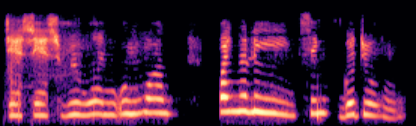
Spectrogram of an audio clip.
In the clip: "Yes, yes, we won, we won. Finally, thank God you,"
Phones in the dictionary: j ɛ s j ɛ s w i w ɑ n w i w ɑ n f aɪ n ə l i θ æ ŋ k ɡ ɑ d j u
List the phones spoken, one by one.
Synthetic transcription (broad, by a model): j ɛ s j ɛ s w i w ɑ n w i w ɑ n f aɪ n ə l i s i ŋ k ɡ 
